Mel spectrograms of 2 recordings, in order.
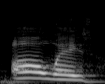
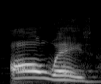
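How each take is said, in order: Both takes have the same delivery.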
